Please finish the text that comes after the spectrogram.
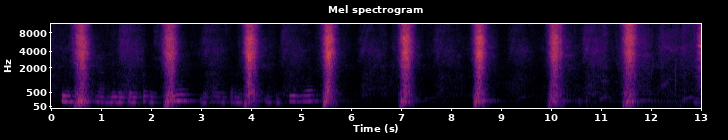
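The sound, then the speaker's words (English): Forceful, sharp breaths pushed out through the nose or mouth at a steady rhythm during an exercise, the chin brought towards the chest on each out-breath, about nine in a row, loud, with a voice talking over the first few. “And we're going to move a little bit faster, making the breathing more powerful.”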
